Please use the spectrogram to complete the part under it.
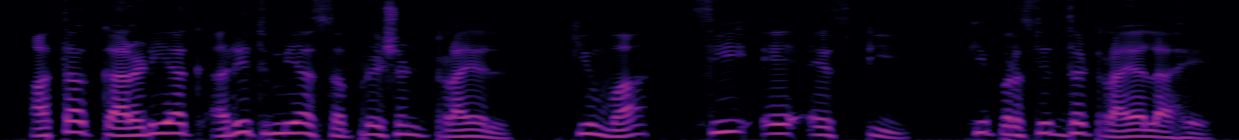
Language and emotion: Marathi, neutral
